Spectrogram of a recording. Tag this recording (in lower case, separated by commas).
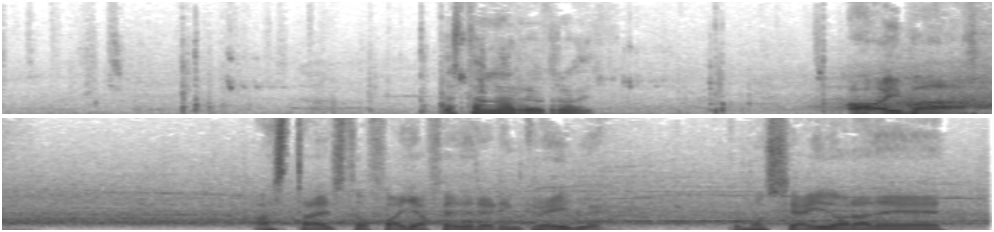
speech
